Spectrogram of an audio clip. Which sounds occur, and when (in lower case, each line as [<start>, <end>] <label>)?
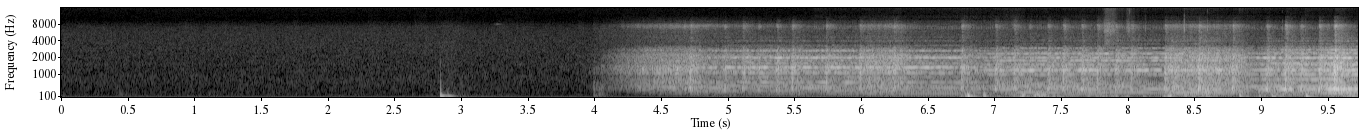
[0.00, 9.73] video game sound
[3.92, 9.73] music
